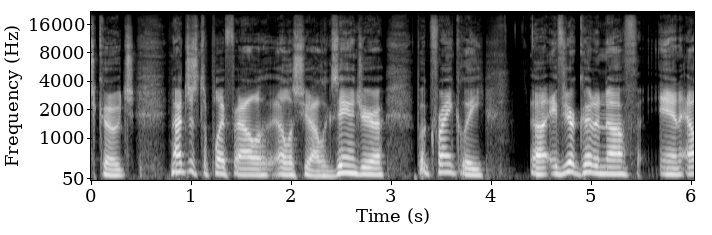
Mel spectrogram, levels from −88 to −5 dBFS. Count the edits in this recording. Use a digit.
1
